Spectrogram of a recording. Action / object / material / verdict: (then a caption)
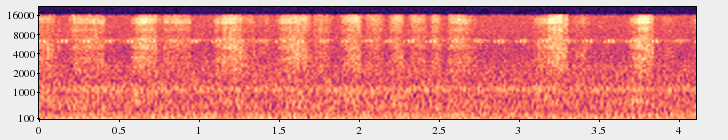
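scrape / colored pencil on heavy mixed media paper / paper / none. A pink colored pencil is rubbed across a heavy mixed media paper sheet in a sketchbook in small coloring strokes. A quiet, continuous scratchy rasp is heard, with short bright bursts from each stroke over a steady low rumble.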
